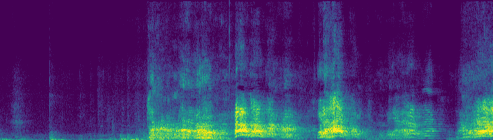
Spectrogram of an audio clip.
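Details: Shiba Inu dog producing a run of drawn-out, harsh barks with tonal cores, joined almost without pause into a continuous noisy barking sequence lasting several seconds.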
